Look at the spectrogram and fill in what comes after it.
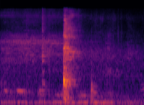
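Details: Single short, sharp cough, followed by a smaller catch of breath, in a quiet room; H suggests a young child.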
